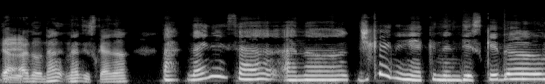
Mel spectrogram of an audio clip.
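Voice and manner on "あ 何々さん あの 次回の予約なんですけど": slow, high, dreamy receptionist voice; airy clinic receptionist. Retold or imitated. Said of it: "みたいな喋り方".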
